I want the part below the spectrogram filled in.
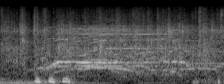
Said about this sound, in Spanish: Y un aplauso a ellos porque están bien chingones, de verdad. ¡Qué honor tenerlos en Querétaro!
